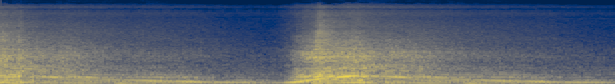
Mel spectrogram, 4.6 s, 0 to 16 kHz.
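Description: A Corvette C8 engine and exhaust rev in track mode, first idling loudly, then a quick throttle blip rises and falls in pitch before settling back to a rumbling idle, close and without talk.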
